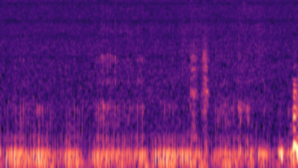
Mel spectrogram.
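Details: Nine-month-old Ragdoll cat Aki purring indoors on a bed while kneading. A dense, even low rumble pulses with each breath, and a tiny squeak is heard at the very end.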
